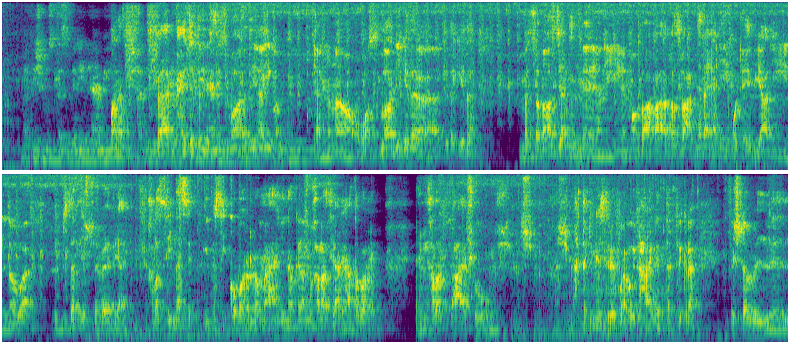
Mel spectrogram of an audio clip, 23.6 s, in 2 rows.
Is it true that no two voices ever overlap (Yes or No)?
No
